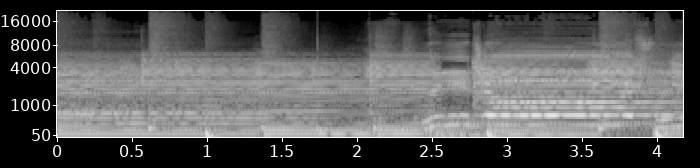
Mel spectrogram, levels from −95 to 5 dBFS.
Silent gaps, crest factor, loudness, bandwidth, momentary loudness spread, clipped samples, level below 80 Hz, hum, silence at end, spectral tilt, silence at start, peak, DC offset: none; 18 dB; -17 LUFS; over 20 kHz; 9 LU; under 0.1%; -30 dBFS; none; 0 s; -4 dB/octave; 0 s; 0 dBFS; under 0.1%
